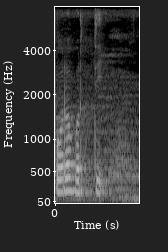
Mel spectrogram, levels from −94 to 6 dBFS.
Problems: constant background noise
